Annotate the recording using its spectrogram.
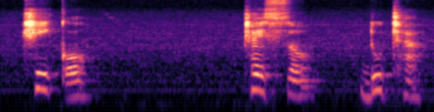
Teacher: արտասանվում է Չ հնչյունակապակցությունը, ինչպես հայերեն Չ, բայց ավելի եռանդուն ձևով՝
